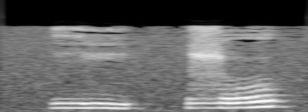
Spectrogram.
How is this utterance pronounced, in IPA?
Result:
ɦ i | ɮ o

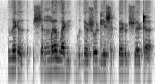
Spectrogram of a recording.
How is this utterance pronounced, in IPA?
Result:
ð ə ɽ ə ʔ | ʃ ɐ ŋ͡m ɐ w ɐ ɽ y ɡ͡b ʊ ɗ œ ʂ ʊ ɖ ɪ ʂ ɐ k͡p œ ɽ ʊ ɖ ʃ œ ʈ ɐ

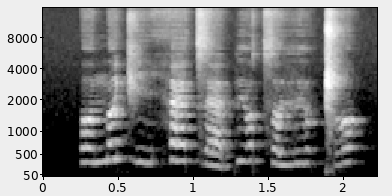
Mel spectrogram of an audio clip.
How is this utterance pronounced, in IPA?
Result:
ʌ˨ n ʌ˦˥ d͡ʒ i˨˩˦ h æ˦˥ d͡z æ˨˩˦ pʲ ɔ˦˥ t͡s ʌ˨ vʲ ɔ˦˥ ɡ͡ǁ ʌ˦˥

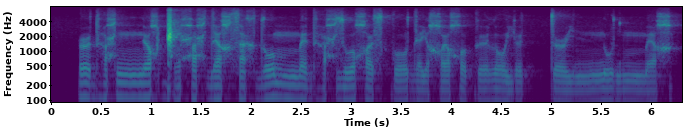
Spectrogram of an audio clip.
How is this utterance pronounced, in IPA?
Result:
ə˞ dʱ ə ħ nː ø χ ɡ͡ǁ o ħ ɘ ħ d ɛ χ s a x d o mː ɛ dʱ ə ħ z u χ ə˞ s k o d ɛ j χ ø χ u k ø l o j ø tː ə˞ j nː u d mː ɛ χ

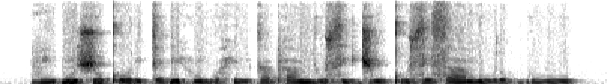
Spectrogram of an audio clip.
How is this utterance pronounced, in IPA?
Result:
v ũ˨ ɓ ũ˦ ʃ o˦ kʼ o˨ ɾ i˨ ɡ ɛ˦ ɗ i˦ h ũ˨ ɡʷ a˦ h i˨ n k a˦ pʰ aː˦ m j u˨ z iː˨ d͡ʒ uː˨ kʼ u˨ z ɪ˦ s aː˦ m uː˨˦ ɾ o˨ ɡ͡b uː˦

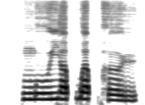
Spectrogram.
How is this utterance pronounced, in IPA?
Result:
m uː˨˧ j ɐ˨˥ p̚ w ɐ˧ p̚ h ɵ˨˩ ɥ

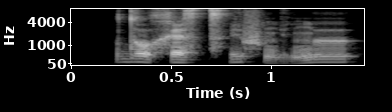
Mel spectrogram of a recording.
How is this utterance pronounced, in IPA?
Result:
d o˥˩ x ɛ˧ z t͡sʼ e̤˥ f ŋ e̤˩ ŋ ɯ˥

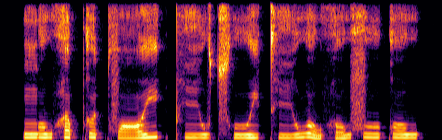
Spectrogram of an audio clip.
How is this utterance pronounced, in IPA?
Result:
ŋ o˨ w h ɐ˧ p̚ k ɵ˧ t̚ f ɔː˨˥ j | pʰ iː˨ w t͡sʰ uː˨ j t̪ʰ iː˨˥ w o˨˩ w h o˨˥ w f uː˥ k o˥ w

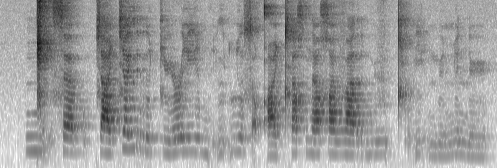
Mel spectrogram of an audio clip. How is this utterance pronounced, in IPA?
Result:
ŋ͡ǁ ḭ s ɜ p ṵ c a c ɜ lʲ r u c y ɹ i j i b ḭ lʲ ṵ ʎ u s ṵ qʼ ɜ cʰ ɜ χ n ɜ χ ɜ v a r b y v ḭ cʰ ṵ j ḭ m y ɲ y n y

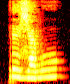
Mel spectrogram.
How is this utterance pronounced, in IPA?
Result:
ɾ e ʑ æ v u

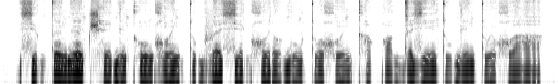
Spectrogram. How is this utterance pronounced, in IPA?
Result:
sʲ ɤ ɡ t ɛ̃ ɡ ɛ̃ t͡ʃʰ e ɡ ẽ kʰ ũ ɡ ʁʷ ẽ ɡ tʷ ɪ ɡ v ɛ sʲ ɛ ɡ χʷ i ɾ ɤ ɡ ũ ɡ tʷ ɤ χʷ ẽ ɡ kʰ ə qʷ ɤ ɡ d ɛ zʲ ẽ t u ɡ ẽ ɡ tʷ ẽ χʷ a

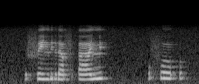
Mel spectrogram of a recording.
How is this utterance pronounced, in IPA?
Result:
f e˨ lʲ r ɐ˨ f ʔ ɐ˨˦ lʲ | f o˧ ʔ

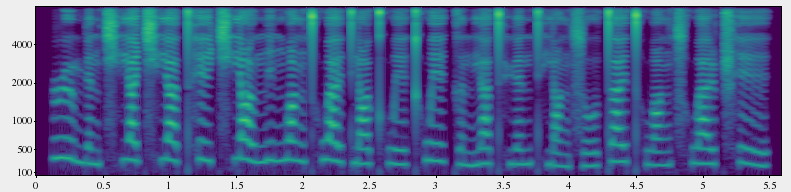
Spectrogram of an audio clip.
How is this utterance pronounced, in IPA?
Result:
ɻ ɻ̩˥˨ m ɥ ɛ˩ n t͡ɕʰ j ä˦ t͡ɕʰ j ä˥˨ t̪ʰ e˥˨ ɪ̯ t͡ɕʰ j ɑ˥˨ ʊ̯ n̪ i˥˨ n̪ w ɑ˥˨ ŋ t̪ʰ w a˥˨ ɪ̯ t̪ j ɑ˨˦ ʊ̯ kʰ w e˨˩ ɪ̯ kʰ w e˥˨ ɪ̯ k ə˨˩ n j ä˥˨ t̪ʰ ɥ ɛ˨˦ n t̪ʰ j ɑ˨˩ ŋ s o˨˦ ʊ̯ t̪ a˦ ɪ̯ t̪ʰ w ɑ˨˦ ŋ t͡sʰ w a˦ ɪ̯ ʈ͡ʂʰ e˥˨ ɪ̯

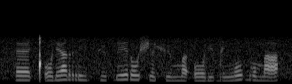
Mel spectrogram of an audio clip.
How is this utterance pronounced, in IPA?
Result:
ɛ ǃʼ o ɾʲ a r i kʲ u ɓ e ɾ o ʃ ɘ xʲ o m ɐ ʔ o ɾʲ ɨ d e ŋ o ɡ o m a

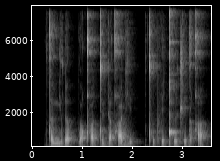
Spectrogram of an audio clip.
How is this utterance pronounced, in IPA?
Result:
t ɐ˦ mʲ u˦ ɗ ɐ˦˨ pː u˨ qʰ u˨ tː ʏ˨ pʲ u˨ qʰ ø˦˨ bʲ e˨ | tʰ ʏ˧ pʰ e˧ ǃʰ ø˦ t͡ʃʰ e˧ ɡ ø˨ qʰ ɐ˨

